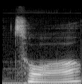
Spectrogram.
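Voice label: "cuo3", Mandarin Chinese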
